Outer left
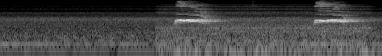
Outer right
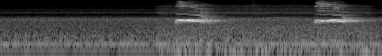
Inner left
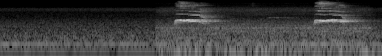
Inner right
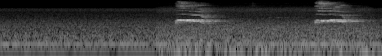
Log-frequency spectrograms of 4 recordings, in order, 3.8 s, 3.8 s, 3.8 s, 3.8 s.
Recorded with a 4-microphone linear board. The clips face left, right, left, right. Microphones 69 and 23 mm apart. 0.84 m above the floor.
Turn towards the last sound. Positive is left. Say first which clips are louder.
# outer left 1 dB, inner left 2 dB
turn(degrees=40)  # may be behind; listen again after turning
